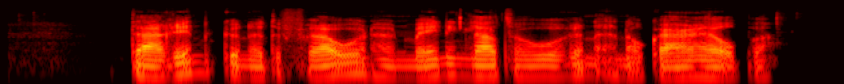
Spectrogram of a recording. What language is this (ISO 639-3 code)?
nld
